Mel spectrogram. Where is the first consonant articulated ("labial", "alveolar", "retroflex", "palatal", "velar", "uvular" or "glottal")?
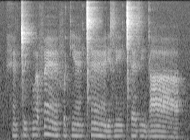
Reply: glottal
